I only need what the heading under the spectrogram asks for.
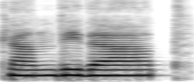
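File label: "kandidát", Slovak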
